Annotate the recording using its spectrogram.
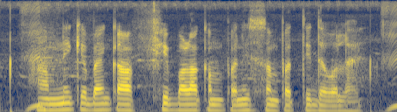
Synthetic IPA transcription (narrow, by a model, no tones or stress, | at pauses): haːmnikebɛ̃ːŋkːaːfʰ | ibɐɽakɐ̃mpənissɐ̃mpət̪ːid̪ɐʋəlɦɛː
